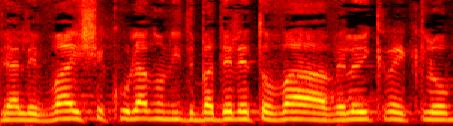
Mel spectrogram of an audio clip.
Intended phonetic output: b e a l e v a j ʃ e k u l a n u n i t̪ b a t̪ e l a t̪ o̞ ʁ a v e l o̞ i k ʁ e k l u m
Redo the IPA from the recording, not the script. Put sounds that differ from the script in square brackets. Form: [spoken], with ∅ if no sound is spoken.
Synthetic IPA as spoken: [v] e a l e v a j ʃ e k u l a n u n i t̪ b a [d̪] e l [e] t̪ o̞ [v] a v e l o̞ i k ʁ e k l u m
